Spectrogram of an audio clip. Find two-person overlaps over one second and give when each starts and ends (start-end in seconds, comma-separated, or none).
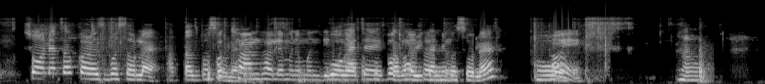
3.3-4.6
